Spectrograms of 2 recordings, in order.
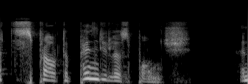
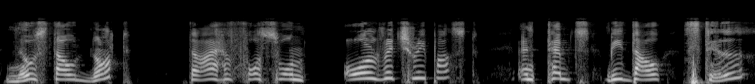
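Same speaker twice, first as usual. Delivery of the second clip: angry outburst; 6 semitones higher, 5 dB louder than usual. Acted. Lord rebuffs the servant.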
